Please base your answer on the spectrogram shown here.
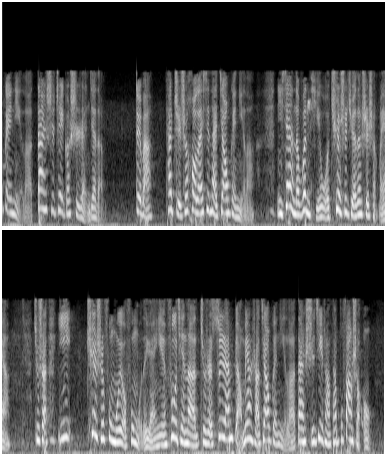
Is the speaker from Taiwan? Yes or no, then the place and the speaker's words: no; Qinhuangdao, Hebei, China; moved away as an adult; now in Shijiazhuang, China; 我们这个从秦皇岛嫁到石家庄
